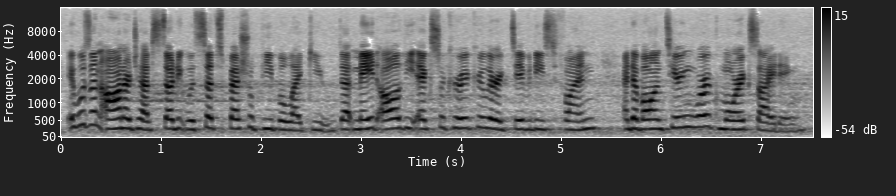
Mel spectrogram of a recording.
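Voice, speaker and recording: Young woman from Switzerland, valedictorian, earnest and wry, high and bright. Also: fast talker, few pauses, slight background noise, rough recording. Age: young adult. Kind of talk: graduation speech.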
